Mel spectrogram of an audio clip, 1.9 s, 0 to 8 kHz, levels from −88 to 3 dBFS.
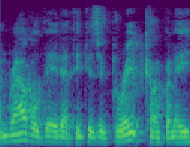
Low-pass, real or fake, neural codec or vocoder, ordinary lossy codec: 7.2 kHz; fake; codec, 16 kHz, 2 kbps, FunCodec, trained on LibriTTS, 25 frames a second; MP3, 48 kbps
